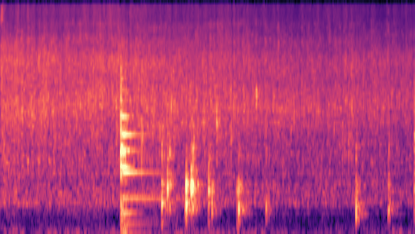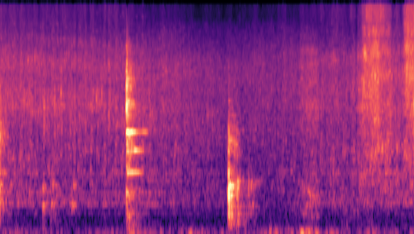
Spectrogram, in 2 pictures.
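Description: Blended paste for homemade matar paneer is tipped into a hot pan with dried chillies and sizzles steadily, broken by several sharp clinks and scrapes of a utensil against the pan.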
